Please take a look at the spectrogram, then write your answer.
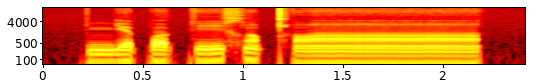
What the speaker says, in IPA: nʲ ɛ p ʌ k i x ũ qʰ ãː

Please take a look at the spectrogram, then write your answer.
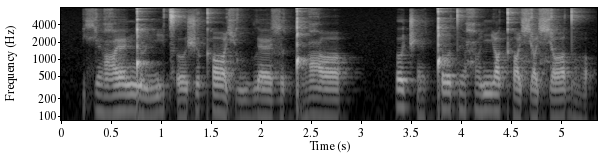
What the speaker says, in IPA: ç æ̤˦˨ ʕ æː˦ ŋ͡ǃ ə˞˨ ɲ i˦ t͡sʼ ʌː˨˦ ʃ ʌ˦ kʰ ɑː˦˨ ɕ u˨ l ṳ˨ l æː˨ ɮ ʌ˨ ɡ͡ǃ ɑ̤˦ ʕ ɑː˦ | ʌ˦ t͡ʃʼ æ̤˨ ǃ ʌː˦ t ɛ̤˦ ħ ɑ̤˦ ɲ ɑ˦ kʰ ɑ˨ ɕ ɑ˨ ɕ ɑː˨˦ d ɑ̤˨

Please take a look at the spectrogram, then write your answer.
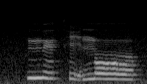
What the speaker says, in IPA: m y˥˨ t̪ʰ ḭ˨˩ n̪ o˥˨ ʊ̯

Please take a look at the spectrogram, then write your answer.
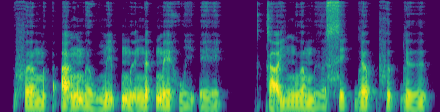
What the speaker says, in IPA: f ə˧ m | ʔ a̰˧˥ ŋ m ə̤˨˩ w m i˦˥ p̚ m ɨ̰˧˨ n ə˦˥ t̚ m e˨˦ h w i̤˨˩ ʔ e̤˨˩ | k a̰˧˥ j ŋ u˧ ə̯ m ɨ̤˨˩ ə̯ s i˨˩ k̚ l əː˦˥ p̚ f ɨ˦˥ p̚ l ɨ˨˦

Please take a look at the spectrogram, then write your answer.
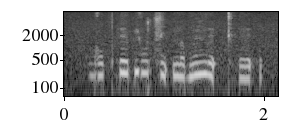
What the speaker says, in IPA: ɡ o˨˩ pʰ e˦ p j u˦ t͡s i˨ ʔ n̪ ə˨˩ b ẽ˦ ŋ e˨ ʔ kʰ e˨ ʔ

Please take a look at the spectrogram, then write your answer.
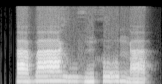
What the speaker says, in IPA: a˨ b aː˧ ɣ u˨ v ũ˨ h oː˦ ŋ a˨

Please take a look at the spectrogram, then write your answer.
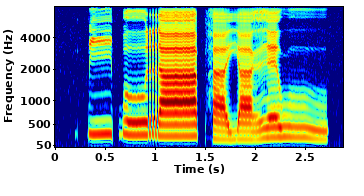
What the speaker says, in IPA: k͡p iː˦ ɓ oː˦ r aː˦ pʰ a˨ j a˨ ɣ ɛ˦ w u˦˨

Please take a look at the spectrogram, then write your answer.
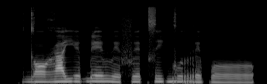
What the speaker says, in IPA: d ɔ˨ ɣ a˦ j ɪ˦ ɓ e˦ β ɪ˨ f ɪ˦ t͡s i˦ ɡ u˦ r ɪ˨ p oː˨

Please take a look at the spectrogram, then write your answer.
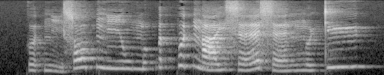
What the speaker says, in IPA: k ɵ˨ t̚ ŋ iː˨˩ s ɔː˥ p̚ ŋ iː˧ w m ʊ˨˥ k̚ ɐ˥ t̚ p ɵ˥ t̚ ŋ aː˨˧ j s ɛː˨˥ s ɛː˨˧ n ŋ ɵ˧ ɥ t̪ yː˥

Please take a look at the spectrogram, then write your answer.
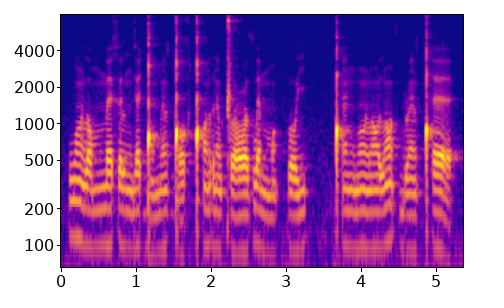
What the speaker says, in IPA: w õ l ɔ mː ɛ x ɘ l ŋ ɡ ɛ ɡ͡ǃ õ b ɛ̃ l ɡ͡ǃ ɔ x ǃʰ ɔ̃ r ɛ̃ w ǁ o ʕ o θ w ɛ mː ɔ̃ kː o j | ǃʼ ɛ̃ ŋ ɡ õ l ɔ̃ o̯ l ɔ̃ θ b ɹ ɛ̃ l ǃʰ ɛ

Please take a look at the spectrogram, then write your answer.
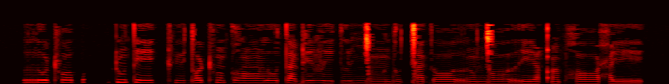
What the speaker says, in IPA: r o˦ ʈʰ ɔ˦ p | ʈ ũ˦ t eː˨˦ k ʈʰ y˨ d ɔ˦ ʈʰ õ˦ k ʁ õː˦ l o˦ t a˦ ɖ e˦ v eː˨ k l ɨ˦ ŋ͡ǀ õː˨ d o˨ ǀ a˨ k ɾ ɔː˨˦ r õ˨ ŋ͡ǀ ɔː˦ r eː˨ qʼ õ˦ p χ ɔː˦ ħ eː˨

